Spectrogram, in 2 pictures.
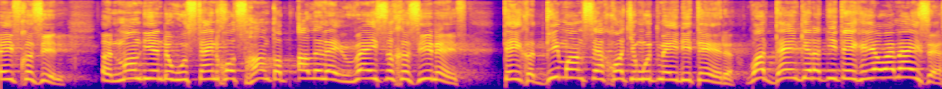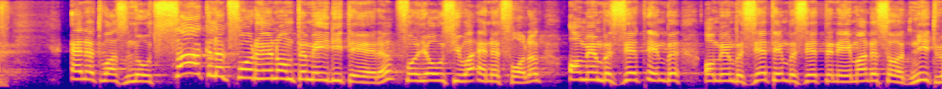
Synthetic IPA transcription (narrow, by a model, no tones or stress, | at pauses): eftχəzin | ənmɑndiɪndəʋustɛjnχɔtsɦɑntɔpɑləɹlɛjʋɛjzəχəzinɦejft | tejχəndimɑnsɛχχɔtjəmutmejditɪːɾə̰nʋɑt̚dɛŋkjədɑt̚ditejχənjʌwɛnmɛjzɛχt | ɛnɦətʋɑsnowtsaːkələkfʊːrɦənɔmtəmejditɪːɾənfɔnjowzyʋaʔɪnɦətfɔlək | ɔmɦənbəzɪtɪnə | ɔmɦənbəzɪtɪnbəzɪtːənejməandɑtsɔwətnit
